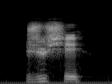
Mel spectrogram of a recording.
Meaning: 1. to perch 2. to perch (oneself), to be perched
- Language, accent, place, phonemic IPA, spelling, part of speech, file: French, France, Lyon, /ʒy.ʃe/, jucher, verb, LL-Q150 (fra)-jucher.wav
